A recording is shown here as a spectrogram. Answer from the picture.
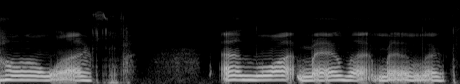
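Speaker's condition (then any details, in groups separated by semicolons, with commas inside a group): ALS; progressive, motorized wheelchair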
